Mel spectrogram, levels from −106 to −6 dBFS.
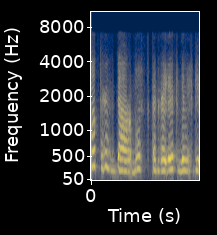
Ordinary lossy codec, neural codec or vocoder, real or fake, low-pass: Opus, 64 kbps; codec, 16 kHz, 0.5 kbps, FreqCodec, smaller model; fake; 7.2 kHz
